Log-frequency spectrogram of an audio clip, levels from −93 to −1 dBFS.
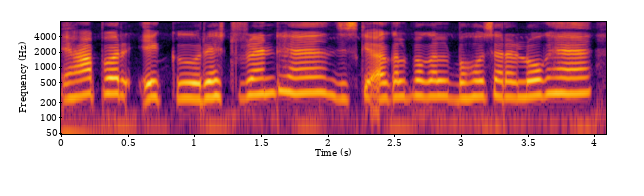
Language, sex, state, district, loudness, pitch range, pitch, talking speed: Hindi, female, Jharkhand, Palamu, -17 LUFS, 255-305 Hz, 270 Hz, 190 wpm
